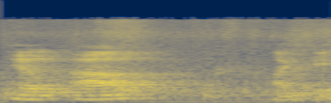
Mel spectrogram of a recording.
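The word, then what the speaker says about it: על: Al. Like the airline.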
